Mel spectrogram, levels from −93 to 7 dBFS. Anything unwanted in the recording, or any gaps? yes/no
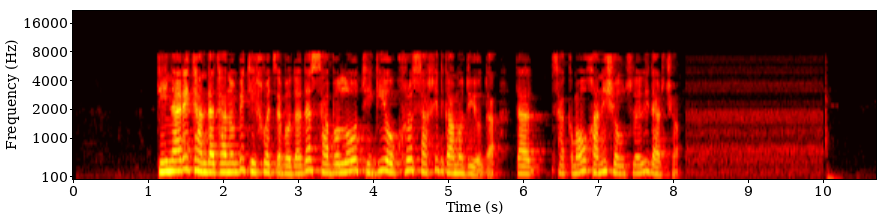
no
